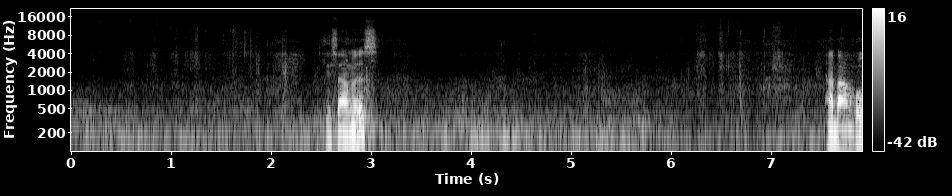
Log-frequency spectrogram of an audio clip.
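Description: A knife slices through soft wrapped bread on a cutting board.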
